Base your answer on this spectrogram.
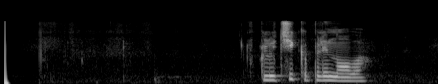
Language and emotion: Russian, neutral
